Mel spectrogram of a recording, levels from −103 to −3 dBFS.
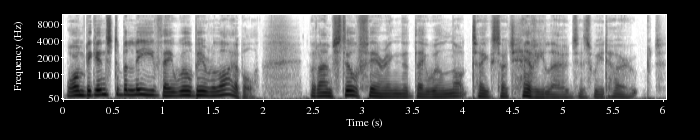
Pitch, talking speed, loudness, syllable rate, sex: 135 Hz, 240 wpm, -17 LUFS, 6.1 syllables/s, male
